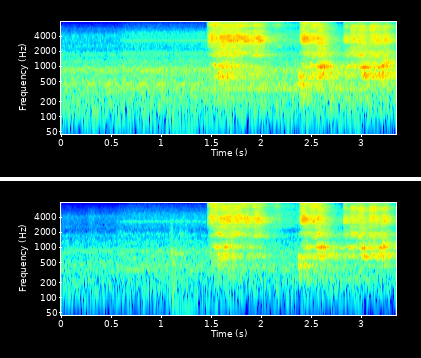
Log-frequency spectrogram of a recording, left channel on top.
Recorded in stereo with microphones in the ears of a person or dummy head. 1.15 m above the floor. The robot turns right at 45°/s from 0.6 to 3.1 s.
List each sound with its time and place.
1.5 s writing: 150° left, 0.7 m; by 3.3 s 135° right, 0.7 m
